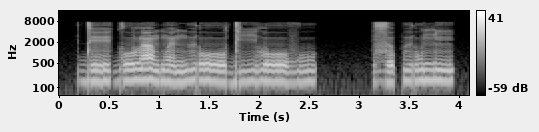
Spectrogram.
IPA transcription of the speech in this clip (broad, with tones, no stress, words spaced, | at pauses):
deː˨ɡo˧ lã˦ɡʷɛ̃˨ŋɨ˦ ɾoː˦˨ diː˧loː˦˨vu˦ | zə˨˦pɨ˧ ɾu˧ɲĩ˧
